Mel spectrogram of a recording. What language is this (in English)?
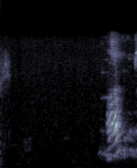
Assamese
